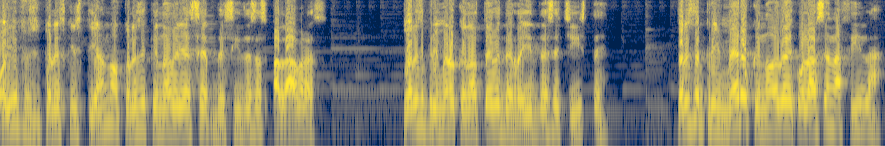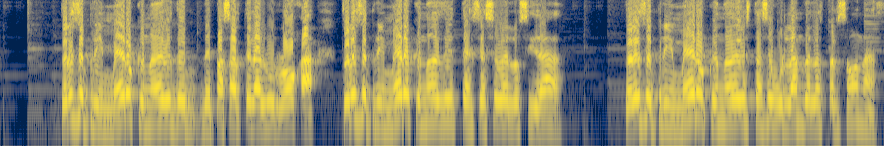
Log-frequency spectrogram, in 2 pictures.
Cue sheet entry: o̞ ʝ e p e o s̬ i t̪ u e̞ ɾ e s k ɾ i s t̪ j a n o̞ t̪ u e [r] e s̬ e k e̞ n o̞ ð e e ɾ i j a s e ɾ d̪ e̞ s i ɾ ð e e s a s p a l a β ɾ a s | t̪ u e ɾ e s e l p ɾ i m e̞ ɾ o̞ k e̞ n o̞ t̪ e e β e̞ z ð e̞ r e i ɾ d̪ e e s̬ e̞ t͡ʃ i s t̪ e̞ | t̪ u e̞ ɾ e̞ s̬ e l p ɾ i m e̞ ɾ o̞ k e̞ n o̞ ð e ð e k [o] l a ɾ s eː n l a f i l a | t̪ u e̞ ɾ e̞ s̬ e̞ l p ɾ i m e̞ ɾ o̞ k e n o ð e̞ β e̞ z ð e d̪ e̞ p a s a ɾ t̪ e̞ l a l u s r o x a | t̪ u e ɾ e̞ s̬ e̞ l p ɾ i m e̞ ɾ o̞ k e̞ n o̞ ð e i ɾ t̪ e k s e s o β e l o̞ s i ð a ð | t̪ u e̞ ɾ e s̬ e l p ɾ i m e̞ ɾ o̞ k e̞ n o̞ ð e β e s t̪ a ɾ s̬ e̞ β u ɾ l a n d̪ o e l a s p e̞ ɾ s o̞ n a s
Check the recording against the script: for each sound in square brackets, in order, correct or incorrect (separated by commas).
incorrect, correct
